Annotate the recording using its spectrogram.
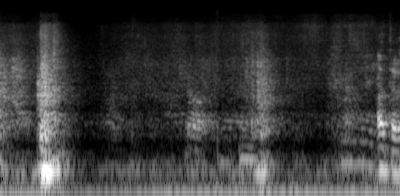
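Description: Voices talking in the background over a steady low hum, with a single loud thump about half a second in.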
